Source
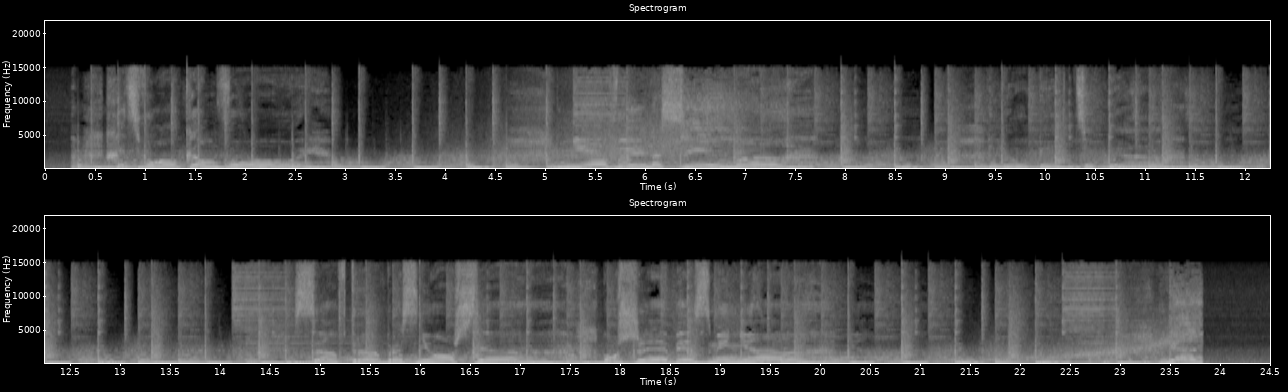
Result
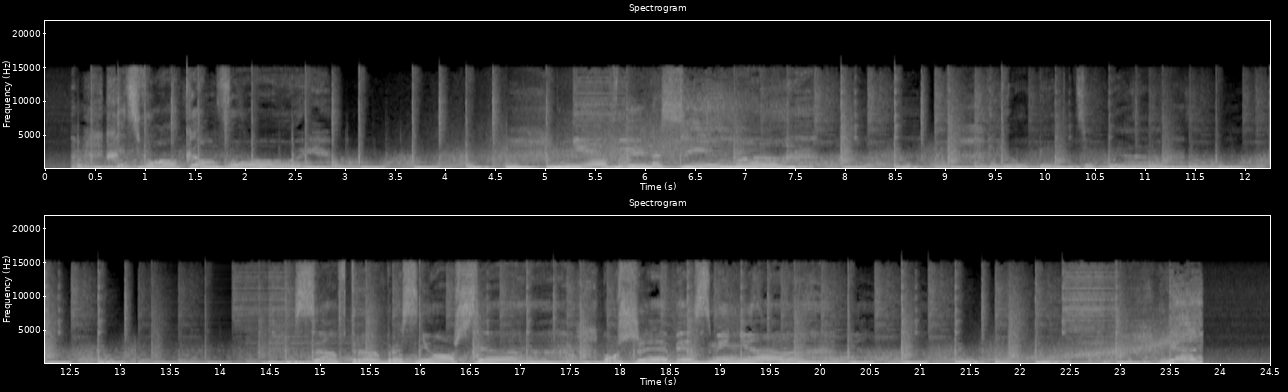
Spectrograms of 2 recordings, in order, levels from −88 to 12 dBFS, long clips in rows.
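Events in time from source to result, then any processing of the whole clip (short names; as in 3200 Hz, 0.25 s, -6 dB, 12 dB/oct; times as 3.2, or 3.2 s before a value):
4.6–7.5 tone controls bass +9 dB, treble -4 dB
9.64–12.11 high shelf 2300 Hz -9.5 dB
13.16–14.49 resonator 110 Hz, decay 1.8 s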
